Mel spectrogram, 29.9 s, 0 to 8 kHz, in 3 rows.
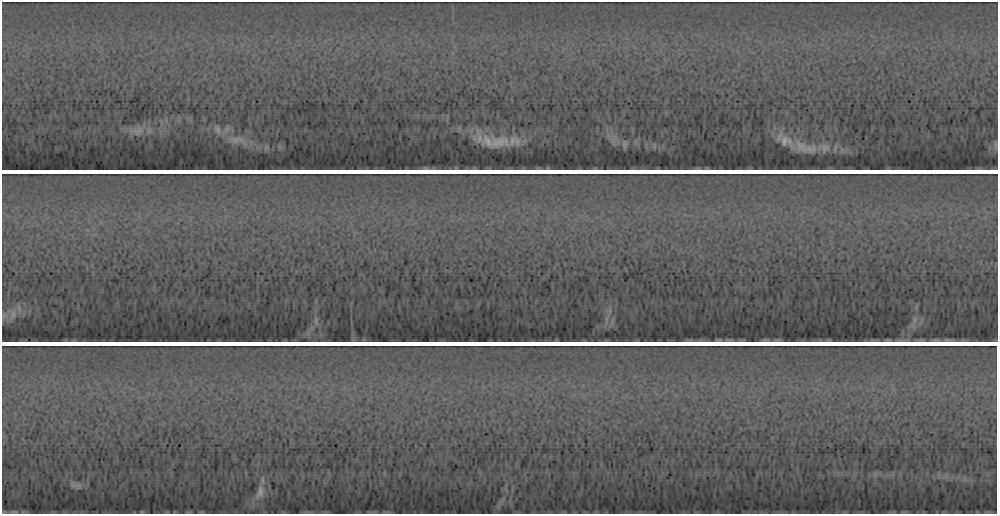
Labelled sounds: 1.3	1.9	humpback whale, 0.80 to 0.99 kHz
19.7	20.0	humpback whale, 1.4 to 1.6 kHz

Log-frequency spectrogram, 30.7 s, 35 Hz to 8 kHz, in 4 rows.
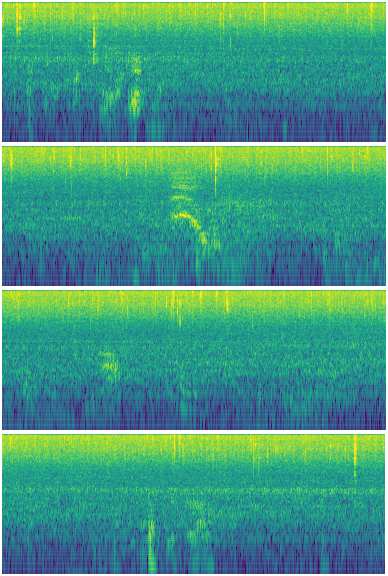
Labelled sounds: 11.0	11.3	humpback whale, 0.97 to 1.2 kHz

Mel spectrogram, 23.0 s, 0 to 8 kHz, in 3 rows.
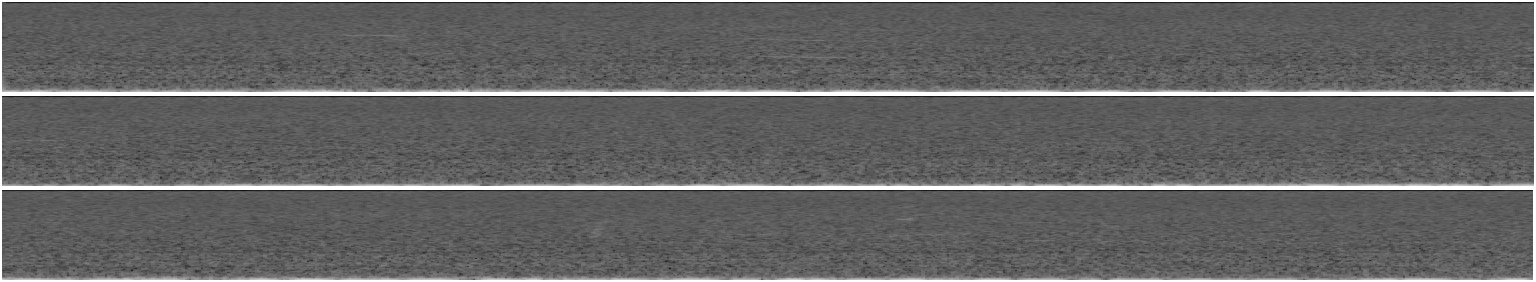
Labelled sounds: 3.7	4.2	killer whale, 1.1 to 2.4 kHz

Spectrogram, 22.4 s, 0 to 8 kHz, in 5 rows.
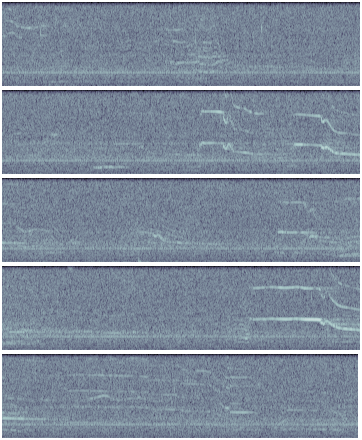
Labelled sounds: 5.8	9.7	killer whale, Bigg's (transient), Gulf of Alaska transient, 1.7 to 6.0 kHz
10.5	12.0	killer whale, Bigg's (transient), Gulf of Alaska transient, 1.6 to 2.9 kHz
12.4	14.5	killer whale, Bigg's (transient), Gulf of Alaska transient, 0.27 to 5.7 kHz
16.5	18.8	killer whale, Bigg's (transient), Gulf of Alaska transient, 1.7 to 8.0 kHz

